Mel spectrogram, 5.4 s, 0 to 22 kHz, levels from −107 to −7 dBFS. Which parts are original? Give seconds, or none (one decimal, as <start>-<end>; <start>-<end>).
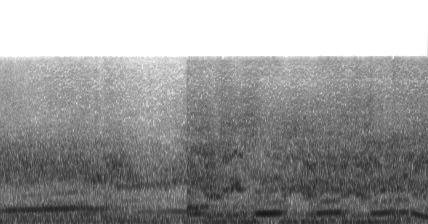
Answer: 1.7-2.7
